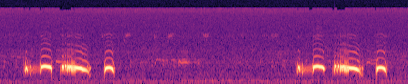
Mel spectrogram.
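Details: Spotted dove calling: two phrases about five seconds apart, each of four mellow cooing notes, the third long and sliding downward, over a faint low rumble.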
